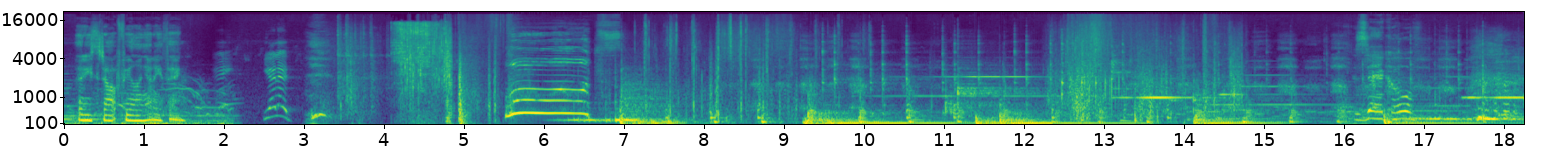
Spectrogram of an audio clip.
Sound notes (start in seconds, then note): 2.6 boys speaking in foreign language; 4.0 skin scraping; 6.4 tense expectant music; 7.2 boys panting; 16.2 boy speaking in foreign language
